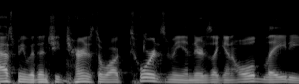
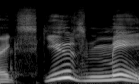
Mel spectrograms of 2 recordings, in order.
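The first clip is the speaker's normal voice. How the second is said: high, loud, drawn-out Excuse me; snooty excuse me; 7 semitones higher, 5 dB louder, much slower than usual. Retold or imitated. Boyfriend mimicking girlfriend's church rebuke, high and slow. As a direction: stretch it out like a haughty rebuke. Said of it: "So Brenna goes".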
